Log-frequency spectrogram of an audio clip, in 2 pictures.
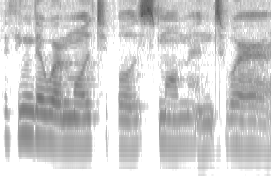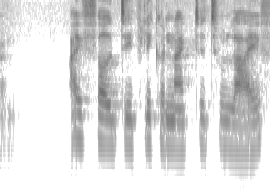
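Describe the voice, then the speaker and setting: A woman's voice: low voice, steady tone, measured pace, creaky, dark tone, soft background music. A young woman from Italy talking casually and reflectively as a podcast guest, informal and often searching for her words. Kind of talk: casual personal reflection on living abroad. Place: podcast studio.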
